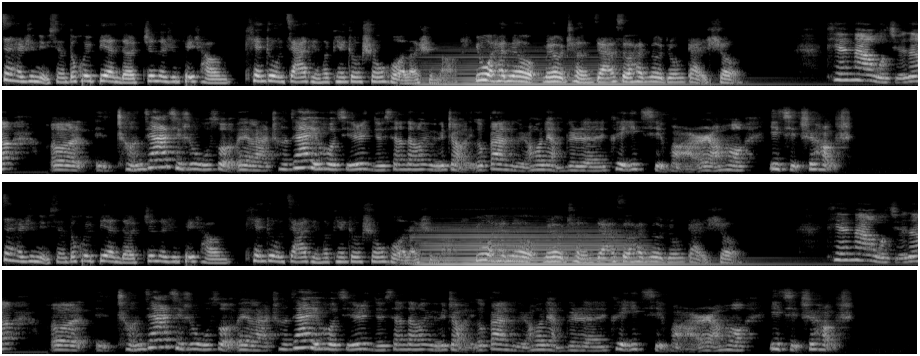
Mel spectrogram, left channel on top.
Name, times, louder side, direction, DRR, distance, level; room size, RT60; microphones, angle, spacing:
voice 1, 0.0-7.4, left 5 dB, 50° left, 0.3 m, -23 dB
Bowed string instrument, 3.9-7.7, right 5 dB, 40° right, 0.4 m, -31 dB
voice 2, 8.0-17.6, left 4 dB, 90° left, 1.9 m, -28 dB
7.4 x 2.7 x 2.3 m
head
